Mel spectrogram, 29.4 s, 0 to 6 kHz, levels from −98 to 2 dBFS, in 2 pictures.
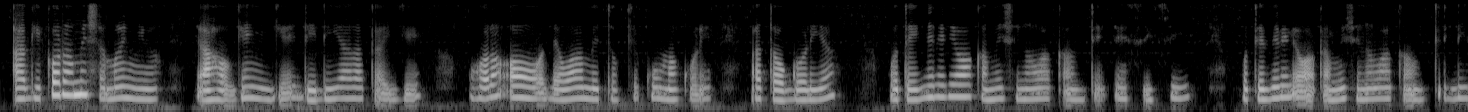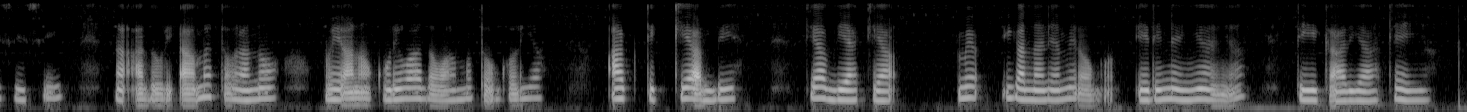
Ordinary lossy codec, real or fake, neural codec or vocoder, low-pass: none; fake; codec, 16 kHz, 0.9 kbps, LongCat-Audio-Codec; 5.4 kHz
